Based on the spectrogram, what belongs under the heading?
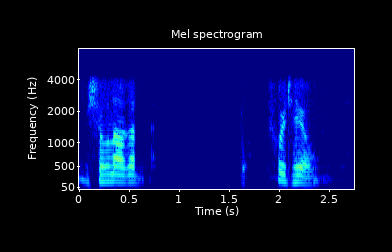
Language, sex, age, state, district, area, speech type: Bodo, male, 45-60, Assam, Chirang, rural, conversation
